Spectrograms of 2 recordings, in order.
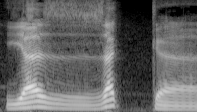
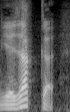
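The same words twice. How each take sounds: First: The consonants are held long and doubled. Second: The consonants are said short, without doubling. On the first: The speaker calls it right. "double-double tasdid" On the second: The speaker calls it wrong. "bukan yazakka"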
